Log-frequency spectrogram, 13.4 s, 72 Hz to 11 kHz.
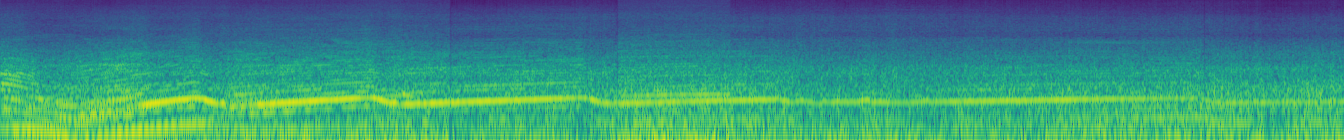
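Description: Sport motorcycles of around 300cc, including a Yamaha R3, a 302R and an RR310, scream through a drag race, engines rising through gear shifts and then holding a loud, steady high-pitched drone close by.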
